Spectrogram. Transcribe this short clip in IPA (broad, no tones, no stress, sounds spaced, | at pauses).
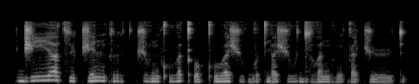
d͡ʒ iː ɐ̯ t͡s ʉ t͡ʃ e n k r ṳ t t͡ʃ o̤ n kʼ ṳ ɐ̯ kʼ o kʼ u ɐ̯ ʃ ṳ ɡʷ ɨ t j ɐ ʃ ṳ d͡z o̤ ɐ̯ n o̤ n k a t͡ʃ ʉː t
